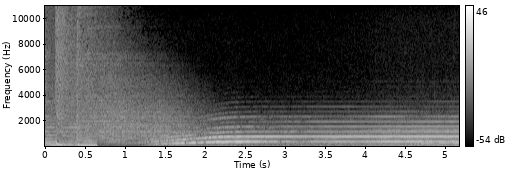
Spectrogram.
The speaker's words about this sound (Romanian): Așa începea dimineața de 24 februarie anului 2022 în Ucraina, în Kiev și nu numai, în multe zone unde sirenele sunau încă de la prima oră atunci când Rusia a hotărât să bombardeze Ucraina.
